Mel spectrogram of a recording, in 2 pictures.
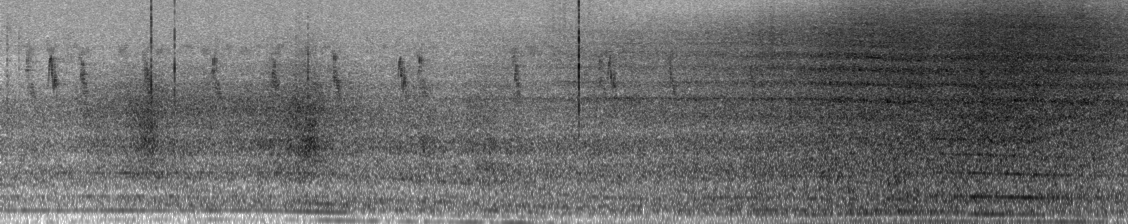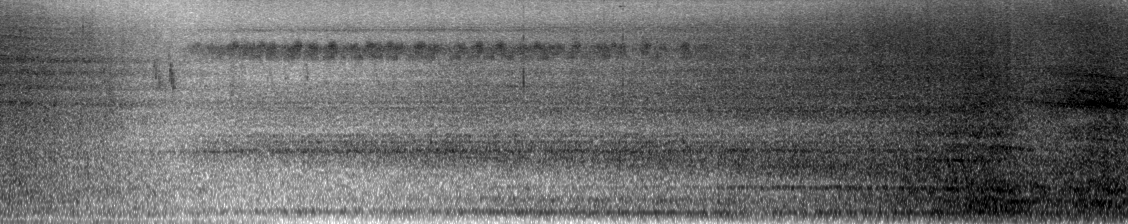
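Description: A Renfe electric multiple-unit train running along the tracks, growing louder and then fading away. A second Renfe electric train then comes along the platform and passes close by, with a thin high whine over the rumble, loudest near the end.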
